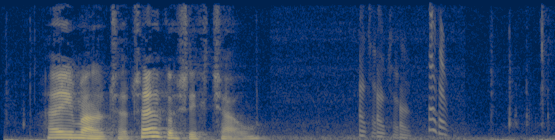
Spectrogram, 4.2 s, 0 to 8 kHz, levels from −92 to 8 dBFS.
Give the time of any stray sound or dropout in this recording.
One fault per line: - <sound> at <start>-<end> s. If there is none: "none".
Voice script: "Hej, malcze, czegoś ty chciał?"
- chirp at 2.7-3.4 s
